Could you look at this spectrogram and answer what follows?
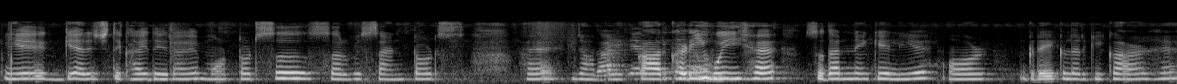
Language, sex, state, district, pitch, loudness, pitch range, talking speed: Hindi, female, Uttar Pradesh, Jalaun, 250 Hz, -19 LUFS, 245-265 Hz, 130 wpm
